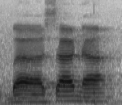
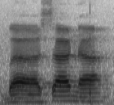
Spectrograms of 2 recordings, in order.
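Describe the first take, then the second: First: A long a replaces the glottal stop. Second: A long a replaces the glottal stop.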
